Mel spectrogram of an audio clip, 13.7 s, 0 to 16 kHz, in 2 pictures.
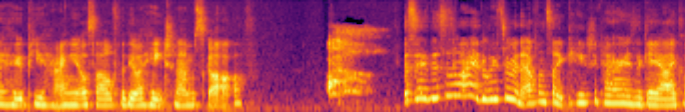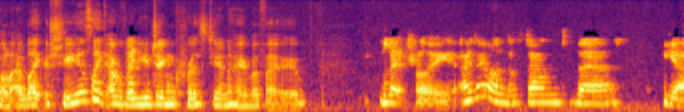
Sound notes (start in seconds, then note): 4.9 shocked gasp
